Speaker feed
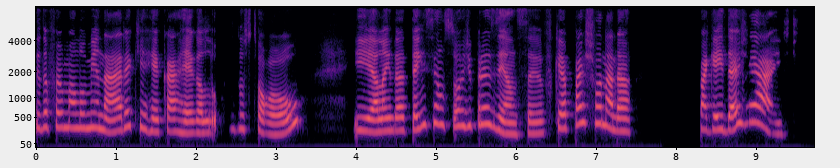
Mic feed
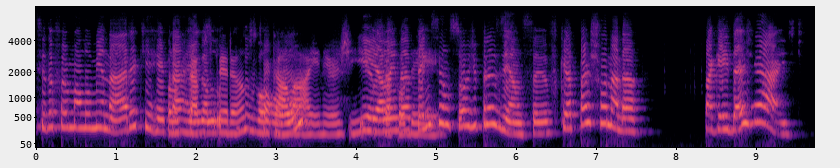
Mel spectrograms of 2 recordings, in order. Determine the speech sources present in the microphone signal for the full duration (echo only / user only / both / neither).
both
